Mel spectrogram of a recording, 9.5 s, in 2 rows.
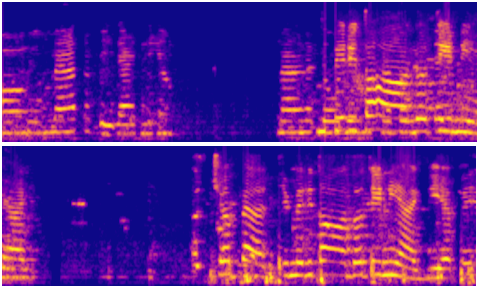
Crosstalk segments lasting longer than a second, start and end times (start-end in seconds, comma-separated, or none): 3.4-5.0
